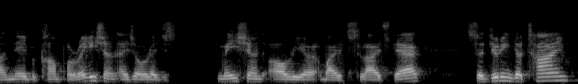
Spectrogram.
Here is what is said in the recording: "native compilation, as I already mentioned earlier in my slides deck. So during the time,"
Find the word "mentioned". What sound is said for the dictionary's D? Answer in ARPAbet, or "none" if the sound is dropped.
D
